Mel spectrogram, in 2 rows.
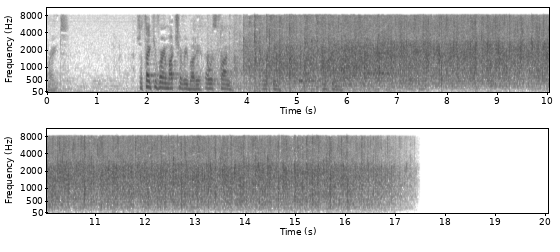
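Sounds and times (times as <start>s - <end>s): large audience applauding: 3.2s - 17.5s.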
